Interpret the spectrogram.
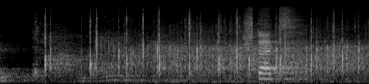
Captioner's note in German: Beifall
